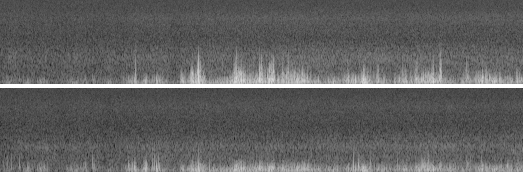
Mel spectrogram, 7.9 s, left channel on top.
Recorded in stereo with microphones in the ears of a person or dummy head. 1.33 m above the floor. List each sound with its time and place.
Only background noise.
